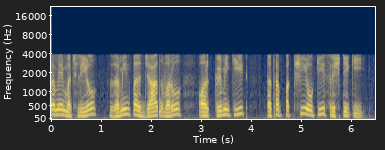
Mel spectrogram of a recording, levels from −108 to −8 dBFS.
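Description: At 2.13 s and again at 4.47 s, packet loss filled with silence cuts holes in the speech. The gaps last 30 ms and 20 ms, which fits 10 ms packets. Their edges are hard.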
